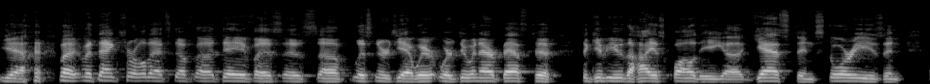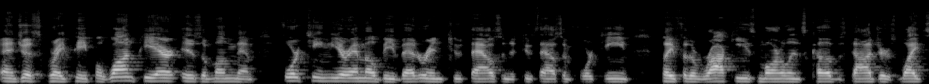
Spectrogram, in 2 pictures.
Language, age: English, 50-69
